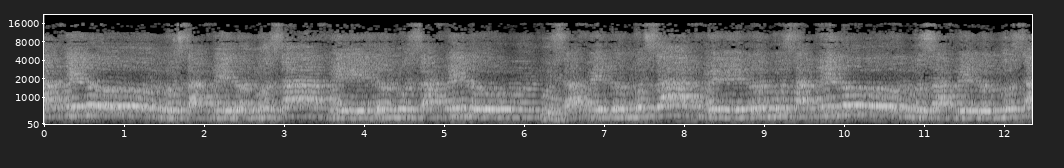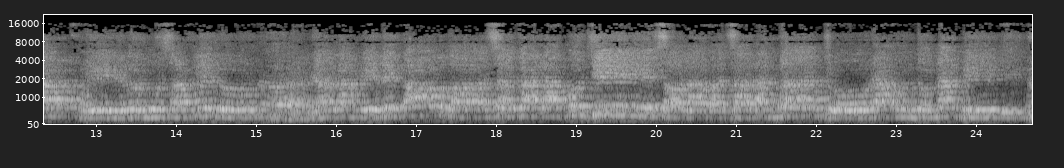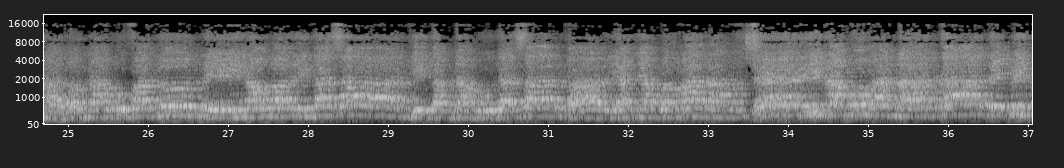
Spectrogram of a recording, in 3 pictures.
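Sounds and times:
children chanting in unison: 0.0s - 37.0s.

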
